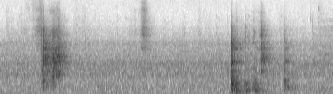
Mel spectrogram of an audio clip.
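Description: Handling noise as a katana is picked up and brought into position: a brief scrape about half a second in, then a few light knocks and clicks around three seconds in.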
